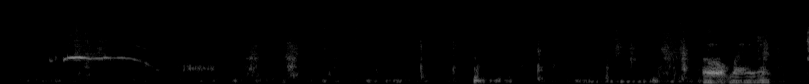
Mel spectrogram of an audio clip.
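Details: Indoors with a shelter litter and brown tabby mother Janine at Purrfect Pals: a clear high kitten mew falls in pitch near the start, followed by a woman's cooing speech, scuffling paws and a louder short cry at the end.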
